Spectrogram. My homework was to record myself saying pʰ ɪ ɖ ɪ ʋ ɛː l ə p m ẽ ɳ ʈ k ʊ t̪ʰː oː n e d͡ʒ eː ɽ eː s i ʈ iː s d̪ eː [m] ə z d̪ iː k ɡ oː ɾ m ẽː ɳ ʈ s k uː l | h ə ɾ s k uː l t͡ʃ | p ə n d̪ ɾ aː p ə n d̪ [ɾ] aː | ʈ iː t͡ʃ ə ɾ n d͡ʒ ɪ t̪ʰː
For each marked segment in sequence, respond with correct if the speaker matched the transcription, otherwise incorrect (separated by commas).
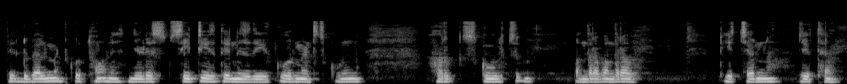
incorrect, correct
